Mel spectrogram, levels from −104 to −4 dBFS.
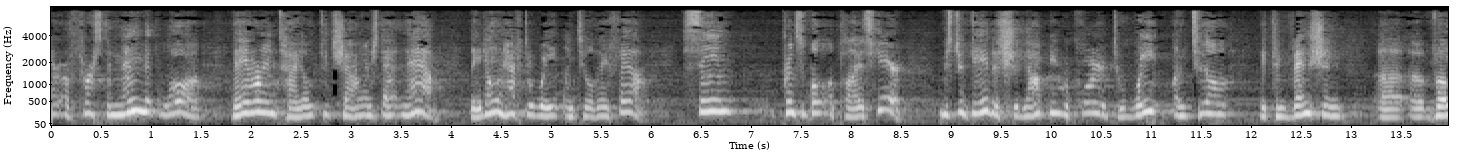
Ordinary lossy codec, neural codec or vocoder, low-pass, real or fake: MP3, 32 kbps; codec, 44.1 kHz, 2.6 kbps, SNAC; 7.2 kHz; fake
